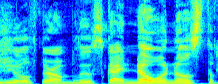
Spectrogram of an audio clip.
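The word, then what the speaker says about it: Bluesky: if they're on blue sky. No one knows what the fuck I'm talking about. Everyone yet. thinks it's pronounced Blueski.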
